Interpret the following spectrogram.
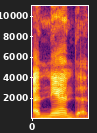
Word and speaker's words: Ananda: Like, it's Amanda, like you know the name Amanda, then replace the M with an N. Okay, Ananda.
